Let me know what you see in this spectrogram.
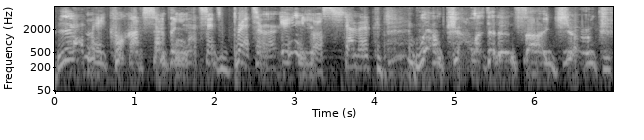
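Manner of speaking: very high, loud, bellowing monster voice. A game narrator voices the Twilit as it becomes a tentacled monstrosity, the Twilit bellowing. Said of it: "be it bellows".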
